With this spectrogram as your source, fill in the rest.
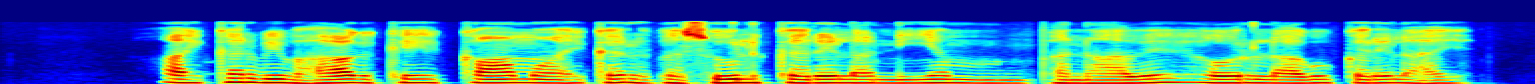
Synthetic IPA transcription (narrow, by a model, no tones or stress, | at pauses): aːɪkəɾwɪbʱaːɡkekaːmaːjkəɾwəsuːlkəɾelanijəmb̥ənaːweɔːɾlaːɡukəɾeːlaɦɛ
